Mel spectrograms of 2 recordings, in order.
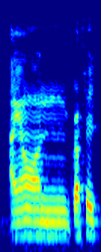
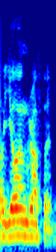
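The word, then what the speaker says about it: Ioan Gruffudd: I like him uh I'm gonna say his name wrong uh the original Mr Fantastic ion Gruff oh Yan Gruff yeah yeah ran Gruff he's on here um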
